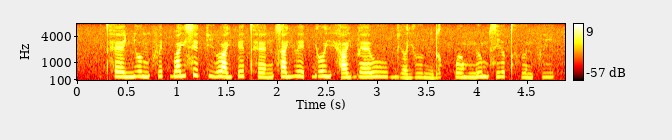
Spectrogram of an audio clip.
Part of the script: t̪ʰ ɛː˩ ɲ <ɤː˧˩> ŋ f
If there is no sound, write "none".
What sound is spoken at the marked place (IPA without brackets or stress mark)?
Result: ɤː˧˩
